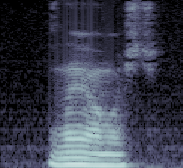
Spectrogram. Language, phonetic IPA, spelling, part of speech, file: Polish, [znaˈjɔ̃mɔɕt͡ɕ], znajomość, noun, LL-Q809 (pol)-znajomość.wav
